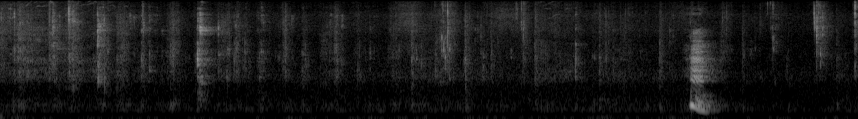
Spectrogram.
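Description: Chewing Australian M&M candies, quiet close crunching and mouth clicks scattered over several seconds, with one louder bite or mouth sound partway through and no talking.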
